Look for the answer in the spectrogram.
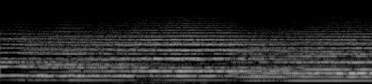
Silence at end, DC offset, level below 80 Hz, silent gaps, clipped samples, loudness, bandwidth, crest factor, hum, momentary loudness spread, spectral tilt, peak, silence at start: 0 s; under 0.1%; -76 dBFS; none; under 0.1%; -31 LUFS; 16 kHz; 16 dB; none; 7 LU; -3.5 dB/octave; -16 dBFS; 0 s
